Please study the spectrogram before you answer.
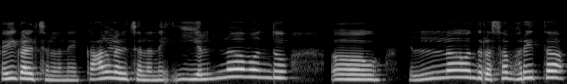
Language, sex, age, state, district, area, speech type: Kannada, female, 30-45, Karnataka, Mandya, rural, spontaneous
